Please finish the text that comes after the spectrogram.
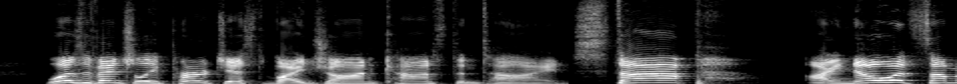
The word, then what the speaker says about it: Constantine: say it is pronounced Constantine they even put it in the comic itself that it's Constantine rhymes with wine and people were very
